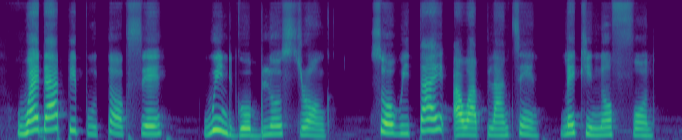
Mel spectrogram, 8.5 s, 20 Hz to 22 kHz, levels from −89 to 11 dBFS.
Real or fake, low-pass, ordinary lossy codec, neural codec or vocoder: fake; none; none; autoencoder, 48 kHz, 32 numbers a frame, DAC-VAE, trained on Japanese speech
